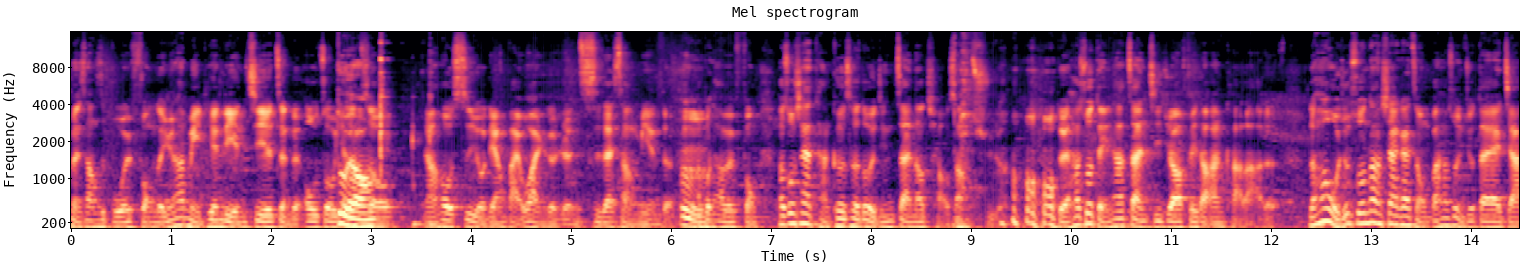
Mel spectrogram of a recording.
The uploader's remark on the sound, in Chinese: 本集白噪音指數：蚊風級 1/5。錄音地點：登陸土星土耳其咖啡永康店。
